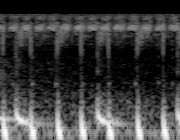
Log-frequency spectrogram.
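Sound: cicadas buzzing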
